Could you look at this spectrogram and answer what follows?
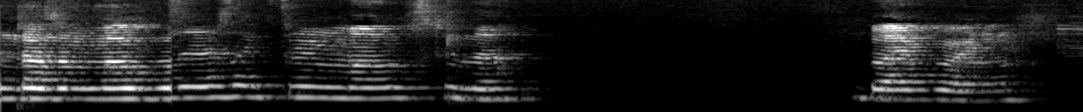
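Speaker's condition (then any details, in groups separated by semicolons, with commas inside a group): Cerebral palsy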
